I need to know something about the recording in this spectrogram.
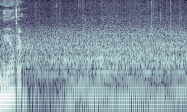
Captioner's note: crowd cheering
